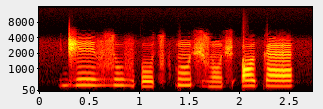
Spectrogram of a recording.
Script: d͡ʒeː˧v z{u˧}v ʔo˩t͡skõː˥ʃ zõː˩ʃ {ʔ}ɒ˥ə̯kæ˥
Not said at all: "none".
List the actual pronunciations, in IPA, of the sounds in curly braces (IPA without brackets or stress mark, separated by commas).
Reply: u˧, ʔ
